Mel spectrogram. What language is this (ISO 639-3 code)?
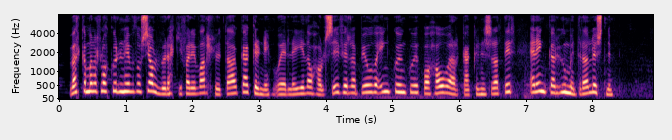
isl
